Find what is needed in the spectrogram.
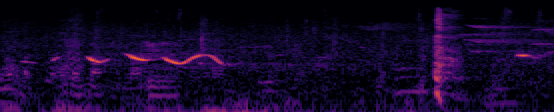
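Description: A high whistle wavering up and down in pitch in a few short phrases, with faint low voices under it at the start. A single sharp squeak about three seconds in.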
